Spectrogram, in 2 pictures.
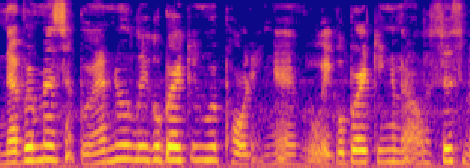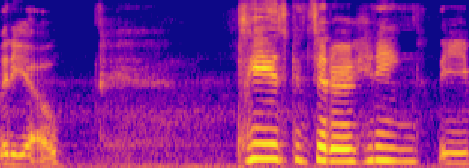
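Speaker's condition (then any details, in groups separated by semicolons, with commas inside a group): Cerebral palsy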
